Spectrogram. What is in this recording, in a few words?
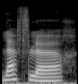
flower, french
